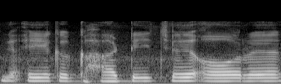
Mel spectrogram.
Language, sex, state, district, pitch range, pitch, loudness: Garhwali, male, Uttarakhand, Uttarkashi, 150-160 Hz, 155 Hz, -14 LUFS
